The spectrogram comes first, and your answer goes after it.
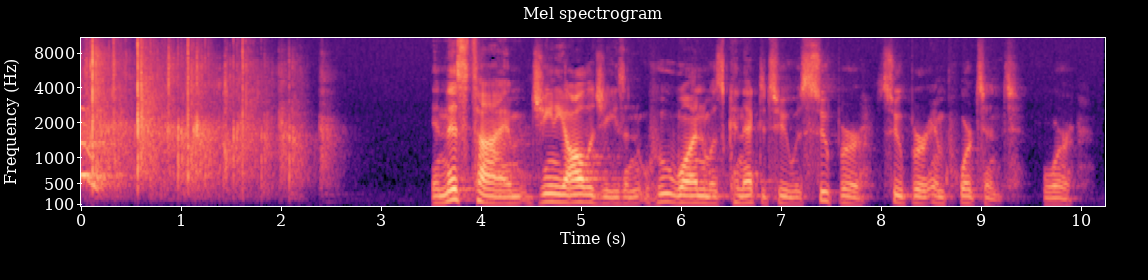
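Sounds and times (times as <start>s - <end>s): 
audience clapping: 0.0s - 2.7s
speech: 3.6s - 10.2s.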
